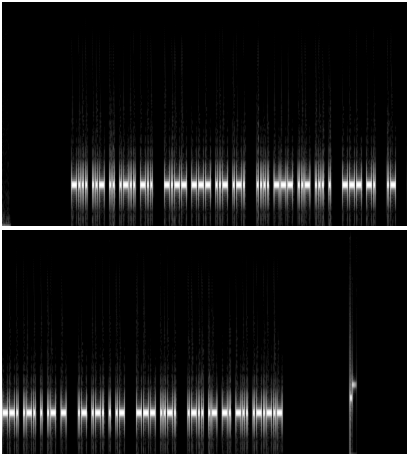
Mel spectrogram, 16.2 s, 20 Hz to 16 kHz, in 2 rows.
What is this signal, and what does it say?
Morse code, heard as a keyed tone, about 34 wpm, 700 Hz. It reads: BUILD YOUR HOUSE ON A GREAT AREA OF LAND.
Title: Sentences from Top 1000 Words - Review Part 2 - 35wpm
